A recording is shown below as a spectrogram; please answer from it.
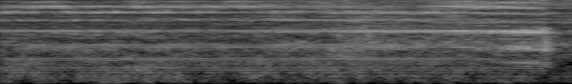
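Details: Outboard tilt-trim unit after refilling with Dexron III automatic transmission fluid, which previously ran without moving: even electric whine with thin high pitch, steady while raising, then drops off; now raises and lowers normally.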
